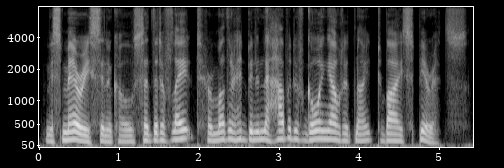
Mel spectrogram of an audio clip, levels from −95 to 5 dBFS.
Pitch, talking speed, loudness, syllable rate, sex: 150 Hz, 245 wpm, -18 LUFS, 5.4 syllables/s, male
